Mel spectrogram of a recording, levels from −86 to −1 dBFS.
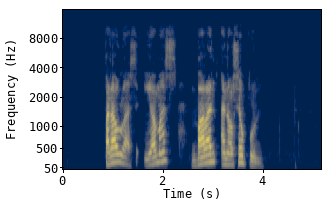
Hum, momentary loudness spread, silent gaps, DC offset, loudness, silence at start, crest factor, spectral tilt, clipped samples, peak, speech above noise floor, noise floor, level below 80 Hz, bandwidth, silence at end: none; 19 LU; none; under 0.1%; -21 LUFS; 0.85 s; 22 dB; -5.5 dB/octave; under 0.1%; -2 dBFS; 65 dB; -86 dBFS; -74 dBFS; 10.5 kHz; 1.3 s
